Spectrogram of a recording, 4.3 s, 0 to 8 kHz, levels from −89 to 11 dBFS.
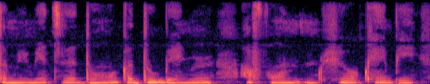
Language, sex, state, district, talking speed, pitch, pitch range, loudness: Rengma, female, Nagaland, Kohima, 165 wpm, 190 Hz, 180-200 Hz, -18 LUFS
